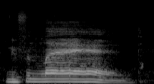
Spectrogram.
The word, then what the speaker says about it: Newfoundland: land you been finland but don't say it like that newfoundland well i sold asset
